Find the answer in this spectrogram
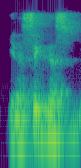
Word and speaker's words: CYGNVS: However, Signis with a U, which is the way it's spelled, there was somebody who owned that domain name and wanted a lot of money for it.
